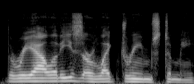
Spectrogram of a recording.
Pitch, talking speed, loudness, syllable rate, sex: 130 Hz, 215 wpm, -17 LUFS, 5.7 syllables/s, male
